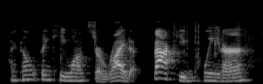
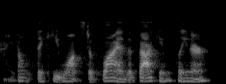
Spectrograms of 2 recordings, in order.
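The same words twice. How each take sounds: First: Said in the usual way. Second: Softer, quicker repeated aside; quiet aside. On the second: Real, not acted. Quiet aside after growl.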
